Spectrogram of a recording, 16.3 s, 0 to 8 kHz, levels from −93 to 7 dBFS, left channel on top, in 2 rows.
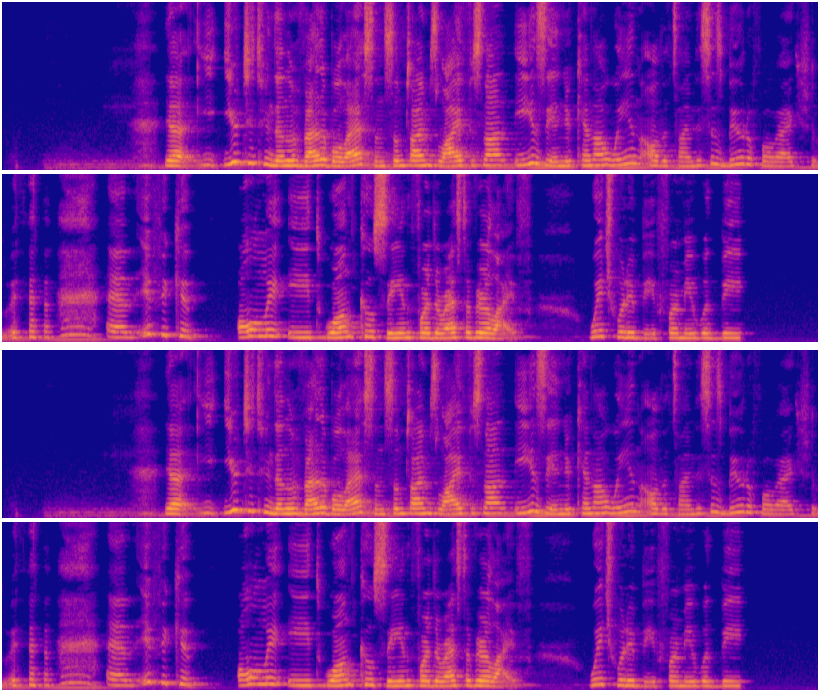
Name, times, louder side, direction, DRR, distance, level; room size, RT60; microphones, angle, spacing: voice 1, 1.0-10.2 10.5-13.5 14.0-15.5, left 1 dB, 10° left, 0.4 m, -22 dB
3.7 x 2.3 x 2.8 m
head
